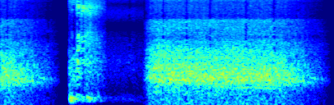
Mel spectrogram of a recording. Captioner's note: slap shot sound and cheers; slap shot sound and cheers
